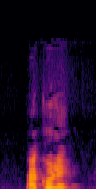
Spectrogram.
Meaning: 1. to place side by side 2. to bracket together
- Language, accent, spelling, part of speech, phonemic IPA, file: French, France, accoler, verb, /a.kɔ.le/, LL-Q150 (fra)-accoler.wav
